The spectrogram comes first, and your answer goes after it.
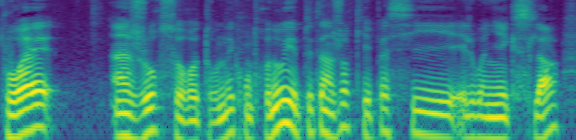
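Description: A man interviewing an economics columnist, asking brisk, probing questions on public debt. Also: mid-range voice, warm tone. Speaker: radio interviewer. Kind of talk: radio interview.

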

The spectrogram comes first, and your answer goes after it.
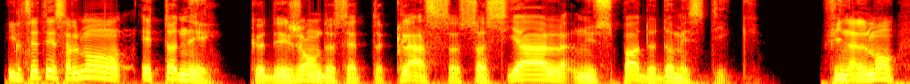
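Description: Deep-voiced male narrator. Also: no room sound, studio quality. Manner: steady, measured storytelling. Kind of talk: scripted dramatic narration.

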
